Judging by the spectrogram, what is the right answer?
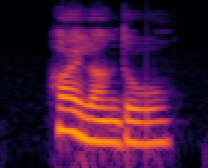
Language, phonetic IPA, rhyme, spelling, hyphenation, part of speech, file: Hungarian, [ˈhɒjlɒndoː], -doː, hajlandó, haj‧lan‧dó, verb / adjective, Hu-hajlandó.opus
- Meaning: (verb) future participle of hajlik; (adjective) willing (to do something: -ra/-re; ready to do something either for one's own sake or voluntarily)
